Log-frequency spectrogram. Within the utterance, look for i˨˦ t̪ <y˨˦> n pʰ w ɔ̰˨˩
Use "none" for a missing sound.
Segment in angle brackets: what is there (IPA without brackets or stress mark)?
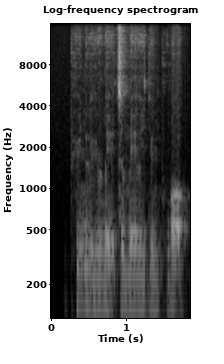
y˨˦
